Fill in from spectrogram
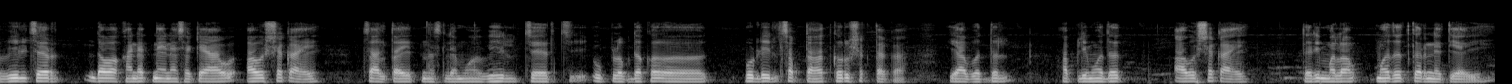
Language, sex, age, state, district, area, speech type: Marathi, male, 45-60, Maharashtra, Osmanabad, rural, spontaneous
